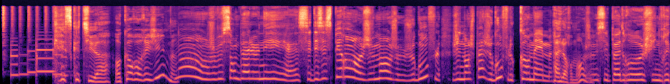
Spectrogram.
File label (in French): radio; Carbolevures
